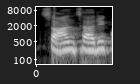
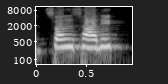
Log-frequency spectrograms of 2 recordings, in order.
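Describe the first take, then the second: First: सांसारिक with a long nasal first aa; correct form. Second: सांसारिक with a short first a, "sansaarik"; wrong form. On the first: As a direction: stretch the opening "saan" of सांसारिक. (सांसारिक का "सां" लंबा) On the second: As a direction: clip the first vowel of सांसारिक. (सांसारिक को "संसारिक" बोलें) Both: Shown as a demonstration. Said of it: "सांसारिक हो जाएगा".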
